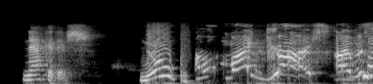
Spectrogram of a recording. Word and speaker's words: Natchitoches: Some people make a joke and say nasty toe cheese. Gross. That's funny. Okay, so it's one of those. It's a kind of a Cajun French. Wow. Natchitoches.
